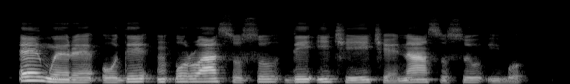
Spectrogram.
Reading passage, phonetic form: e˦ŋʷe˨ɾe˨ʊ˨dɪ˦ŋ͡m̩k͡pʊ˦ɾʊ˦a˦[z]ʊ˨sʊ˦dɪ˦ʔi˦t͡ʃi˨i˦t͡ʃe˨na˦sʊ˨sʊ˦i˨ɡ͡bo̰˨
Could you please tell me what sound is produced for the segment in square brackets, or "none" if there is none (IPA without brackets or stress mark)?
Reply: s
